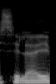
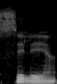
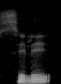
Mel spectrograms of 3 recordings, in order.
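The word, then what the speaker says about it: cellae: Alors, je dis Célae, mais ça se prononce Célé, S-E-2-L-A-E, se prononce Célé.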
